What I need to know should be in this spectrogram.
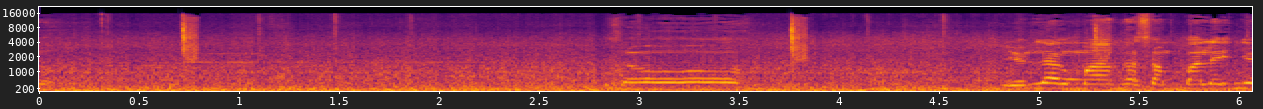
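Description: A car engine hums and tyres rumble steadily on the road from inside the car.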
